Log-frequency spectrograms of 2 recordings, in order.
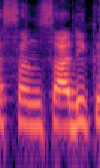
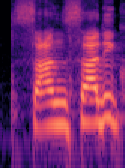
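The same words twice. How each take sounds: First: संसारिक with short first a; wrong short vowel. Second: सांसारिक with long first aa; correct long vowel. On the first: Teacher showing students the error, संसारिक starting "san". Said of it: "नहीं होता". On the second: Teacher correcting students, सांसारिक starting "saan". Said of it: "होता है". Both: Shown as a demonstration.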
